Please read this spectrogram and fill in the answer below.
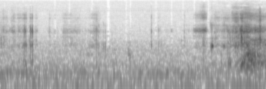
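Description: Handling noise from the camera being picked up and moved: a few light clicks, then rustling that grows louder near the end.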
